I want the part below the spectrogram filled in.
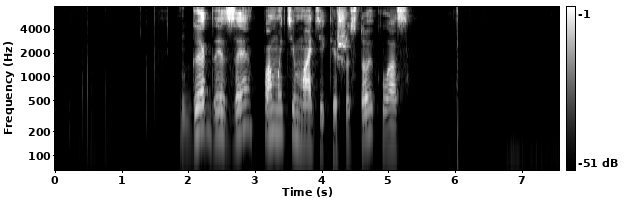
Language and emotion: Russian, neutral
